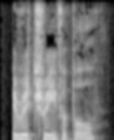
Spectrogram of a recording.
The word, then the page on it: irretrievable: British English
